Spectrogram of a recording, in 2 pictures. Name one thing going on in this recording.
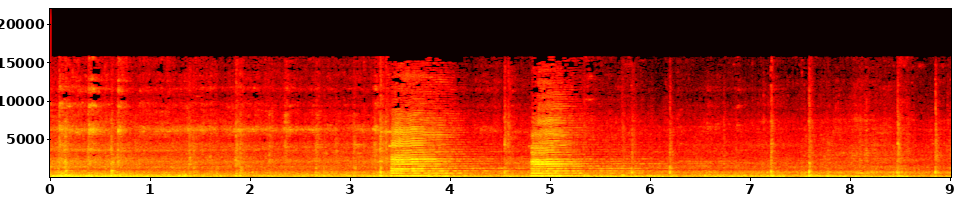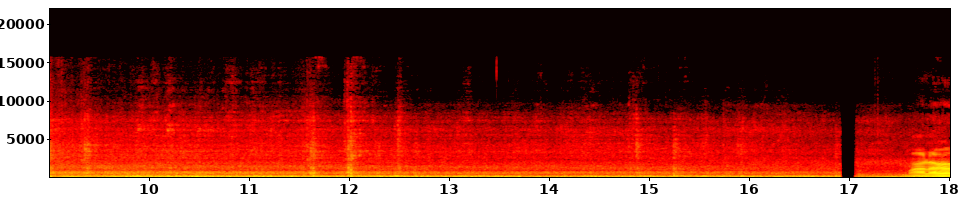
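A diesel train rumbles past close by, its wheels clattering over the rail joints.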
